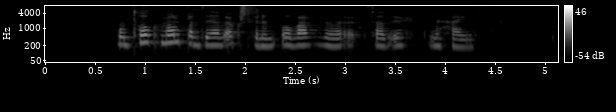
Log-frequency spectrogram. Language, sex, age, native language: Icelandic, female, 30-39, Icelandic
